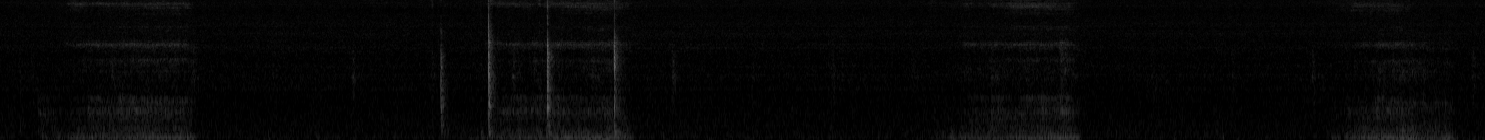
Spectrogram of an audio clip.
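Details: Pet tropical screech owl: soft, low rasping breaths repeating at intervals with quiet clicks between, faint snore-like sounds from the resting bird.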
